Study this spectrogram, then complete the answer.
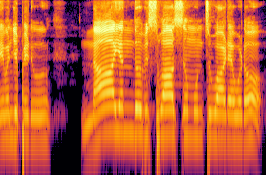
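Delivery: loud, slowing on the scripture; full-force preaching. Acted. Preacher proclaiming Jesus cried out loudly, loud and slow. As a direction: proclaim each phrase with weight.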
